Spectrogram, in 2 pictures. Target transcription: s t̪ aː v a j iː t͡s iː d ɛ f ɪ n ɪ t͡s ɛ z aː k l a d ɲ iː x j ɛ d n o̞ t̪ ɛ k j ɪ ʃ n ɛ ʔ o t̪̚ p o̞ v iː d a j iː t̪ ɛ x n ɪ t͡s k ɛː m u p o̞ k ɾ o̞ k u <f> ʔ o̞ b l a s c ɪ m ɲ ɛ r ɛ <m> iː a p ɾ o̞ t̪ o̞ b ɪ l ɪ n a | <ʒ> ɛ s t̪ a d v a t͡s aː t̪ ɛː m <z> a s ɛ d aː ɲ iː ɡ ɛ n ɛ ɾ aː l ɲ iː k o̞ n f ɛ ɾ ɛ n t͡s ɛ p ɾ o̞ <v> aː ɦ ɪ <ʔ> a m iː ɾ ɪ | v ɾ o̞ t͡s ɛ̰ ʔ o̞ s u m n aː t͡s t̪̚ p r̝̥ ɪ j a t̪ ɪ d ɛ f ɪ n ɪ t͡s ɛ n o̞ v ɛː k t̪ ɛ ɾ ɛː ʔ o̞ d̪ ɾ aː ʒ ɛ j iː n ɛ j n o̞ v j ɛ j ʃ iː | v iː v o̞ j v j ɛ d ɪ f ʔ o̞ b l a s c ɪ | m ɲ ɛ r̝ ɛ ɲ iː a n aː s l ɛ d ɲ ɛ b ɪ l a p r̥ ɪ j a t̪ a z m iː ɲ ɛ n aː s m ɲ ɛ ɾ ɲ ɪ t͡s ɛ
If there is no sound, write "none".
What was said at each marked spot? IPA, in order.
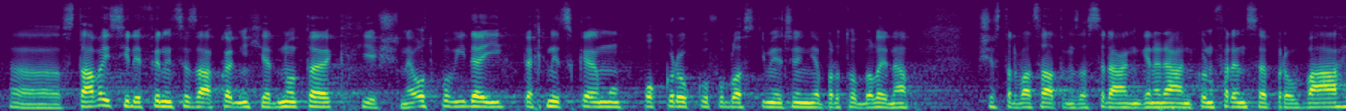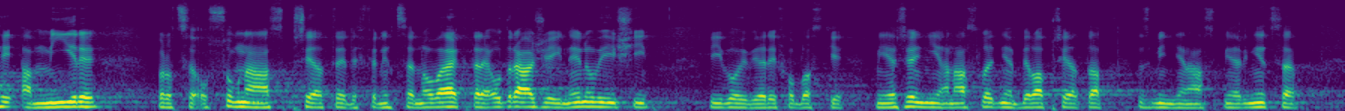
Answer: f, ɲ, ʃ, z, v, ʔ

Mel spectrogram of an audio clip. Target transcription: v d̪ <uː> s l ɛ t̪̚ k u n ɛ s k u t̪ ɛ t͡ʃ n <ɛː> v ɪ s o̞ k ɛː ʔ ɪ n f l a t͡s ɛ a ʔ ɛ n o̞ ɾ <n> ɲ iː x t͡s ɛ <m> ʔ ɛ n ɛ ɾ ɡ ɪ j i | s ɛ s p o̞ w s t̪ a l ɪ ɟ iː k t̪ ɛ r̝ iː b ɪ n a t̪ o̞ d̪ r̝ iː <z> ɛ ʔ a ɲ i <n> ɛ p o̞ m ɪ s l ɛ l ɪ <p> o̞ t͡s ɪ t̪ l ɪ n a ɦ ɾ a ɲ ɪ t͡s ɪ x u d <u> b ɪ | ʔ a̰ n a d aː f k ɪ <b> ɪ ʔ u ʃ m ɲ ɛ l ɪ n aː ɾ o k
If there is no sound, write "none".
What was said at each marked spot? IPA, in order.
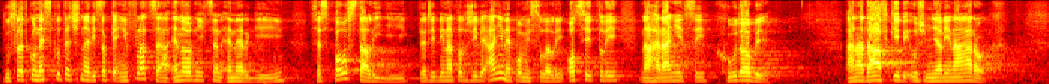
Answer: uː, ɛː, m, n, v, n, ʔ, o, b

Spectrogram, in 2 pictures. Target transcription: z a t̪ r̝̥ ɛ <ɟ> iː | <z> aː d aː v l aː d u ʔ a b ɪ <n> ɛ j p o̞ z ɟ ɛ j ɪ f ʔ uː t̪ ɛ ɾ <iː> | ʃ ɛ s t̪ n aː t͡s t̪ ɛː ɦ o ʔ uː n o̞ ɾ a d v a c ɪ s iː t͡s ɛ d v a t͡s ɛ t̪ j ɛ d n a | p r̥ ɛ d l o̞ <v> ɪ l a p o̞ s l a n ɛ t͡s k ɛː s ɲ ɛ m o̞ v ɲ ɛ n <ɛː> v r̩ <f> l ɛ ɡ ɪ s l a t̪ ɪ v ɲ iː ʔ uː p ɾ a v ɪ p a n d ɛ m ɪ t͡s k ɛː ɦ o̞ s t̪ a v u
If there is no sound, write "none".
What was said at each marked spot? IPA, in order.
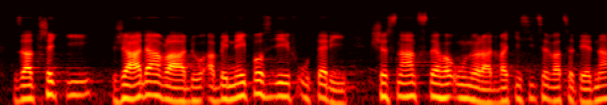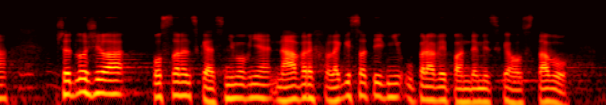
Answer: c, ʒ, n, iː, ʒ, aː, x

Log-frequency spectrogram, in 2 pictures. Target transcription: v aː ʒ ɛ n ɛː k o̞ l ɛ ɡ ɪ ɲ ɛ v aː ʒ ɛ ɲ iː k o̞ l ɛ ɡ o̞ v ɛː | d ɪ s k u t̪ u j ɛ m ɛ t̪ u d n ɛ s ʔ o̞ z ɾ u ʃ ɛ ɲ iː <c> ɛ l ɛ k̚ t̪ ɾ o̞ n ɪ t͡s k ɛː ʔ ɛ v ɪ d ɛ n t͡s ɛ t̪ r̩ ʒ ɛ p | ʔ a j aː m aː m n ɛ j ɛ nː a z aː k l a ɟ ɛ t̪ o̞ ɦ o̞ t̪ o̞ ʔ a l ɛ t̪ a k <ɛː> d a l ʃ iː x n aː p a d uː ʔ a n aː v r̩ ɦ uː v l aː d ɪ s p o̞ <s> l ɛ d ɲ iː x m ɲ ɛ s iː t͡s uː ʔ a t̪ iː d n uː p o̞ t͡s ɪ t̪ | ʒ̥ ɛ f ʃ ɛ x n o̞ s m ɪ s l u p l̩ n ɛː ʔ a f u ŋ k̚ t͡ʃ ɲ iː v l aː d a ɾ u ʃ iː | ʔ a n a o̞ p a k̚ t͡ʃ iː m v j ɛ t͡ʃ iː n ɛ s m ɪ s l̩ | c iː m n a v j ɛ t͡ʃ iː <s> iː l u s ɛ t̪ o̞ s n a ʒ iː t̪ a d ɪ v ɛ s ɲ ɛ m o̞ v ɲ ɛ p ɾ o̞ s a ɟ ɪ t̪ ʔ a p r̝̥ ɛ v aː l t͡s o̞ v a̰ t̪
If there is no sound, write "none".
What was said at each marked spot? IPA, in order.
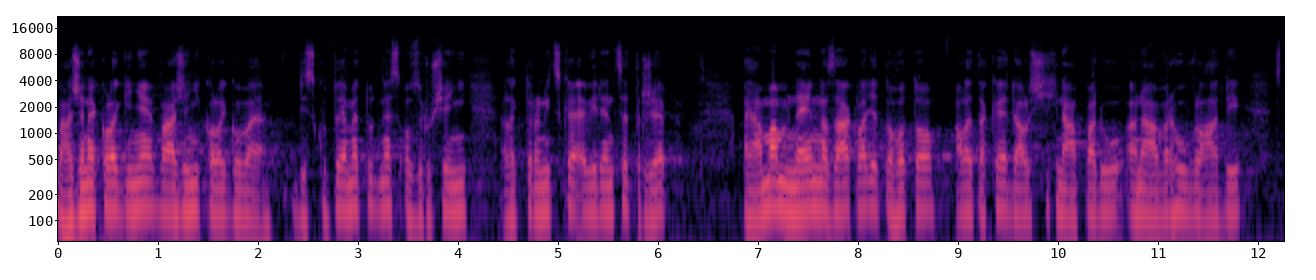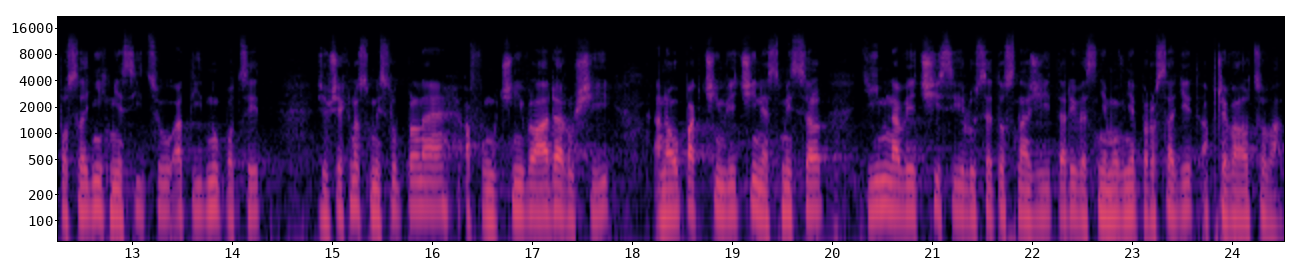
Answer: ʔ, ɛː, s, s

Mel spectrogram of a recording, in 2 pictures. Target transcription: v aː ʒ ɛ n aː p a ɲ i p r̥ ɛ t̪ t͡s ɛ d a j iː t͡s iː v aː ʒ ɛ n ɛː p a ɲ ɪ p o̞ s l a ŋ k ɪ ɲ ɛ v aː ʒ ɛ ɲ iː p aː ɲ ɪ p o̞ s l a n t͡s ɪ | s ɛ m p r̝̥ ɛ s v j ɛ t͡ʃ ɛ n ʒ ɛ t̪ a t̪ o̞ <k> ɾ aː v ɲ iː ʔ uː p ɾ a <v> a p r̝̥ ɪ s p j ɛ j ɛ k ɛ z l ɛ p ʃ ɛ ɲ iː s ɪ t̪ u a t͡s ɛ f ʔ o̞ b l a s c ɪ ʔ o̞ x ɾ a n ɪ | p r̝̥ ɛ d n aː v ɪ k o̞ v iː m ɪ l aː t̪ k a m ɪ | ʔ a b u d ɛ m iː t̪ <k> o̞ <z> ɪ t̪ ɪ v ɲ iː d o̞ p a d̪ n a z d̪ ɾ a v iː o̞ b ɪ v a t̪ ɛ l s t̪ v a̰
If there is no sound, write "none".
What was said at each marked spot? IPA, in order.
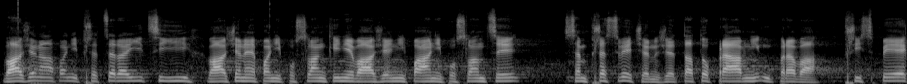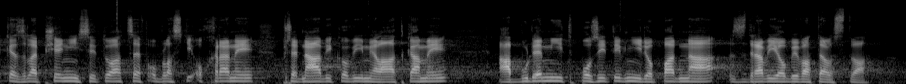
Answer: p, v, p, z

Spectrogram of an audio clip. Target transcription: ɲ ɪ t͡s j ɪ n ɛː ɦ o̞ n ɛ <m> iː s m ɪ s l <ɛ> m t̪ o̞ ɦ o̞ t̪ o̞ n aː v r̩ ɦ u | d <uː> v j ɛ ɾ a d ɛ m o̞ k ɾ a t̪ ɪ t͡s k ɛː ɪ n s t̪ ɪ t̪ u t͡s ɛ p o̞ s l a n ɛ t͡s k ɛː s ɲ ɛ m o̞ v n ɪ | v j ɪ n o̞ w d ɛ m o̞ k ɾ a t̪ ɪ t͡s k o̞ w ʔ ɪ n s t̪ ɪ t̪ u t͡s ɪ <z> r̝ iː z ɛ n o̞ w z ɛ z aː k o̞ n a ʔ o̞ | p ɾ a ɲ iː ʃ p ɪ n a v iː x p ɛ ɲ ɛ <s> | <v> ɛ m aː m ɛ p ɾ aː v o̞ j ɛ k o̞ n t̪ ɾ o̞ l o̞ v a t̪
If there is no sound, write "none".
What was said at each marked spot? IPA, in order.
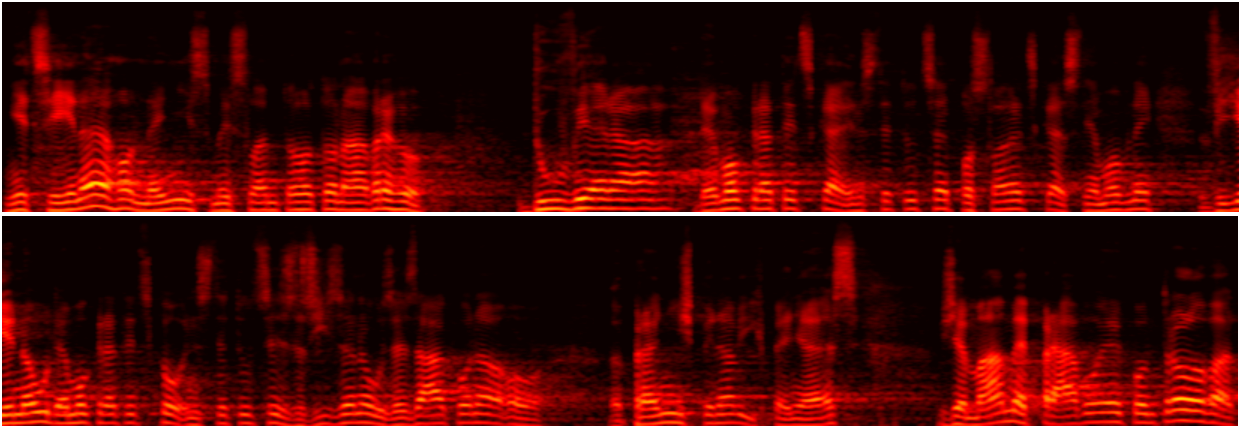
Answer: ɲ, ɛ, uː, z, s, ʒ

